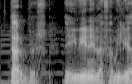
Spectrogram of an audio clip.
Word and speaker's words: Tarbes: Se escribe T-A-R, B larga E-S, Tarbus.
